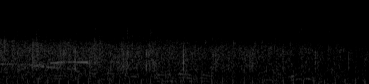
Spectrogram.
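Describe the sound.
A church audience applauds the Lord together, a dense, steady wash of clapping from many hands at an even level throughout, with faint voices mixed into the sound.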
